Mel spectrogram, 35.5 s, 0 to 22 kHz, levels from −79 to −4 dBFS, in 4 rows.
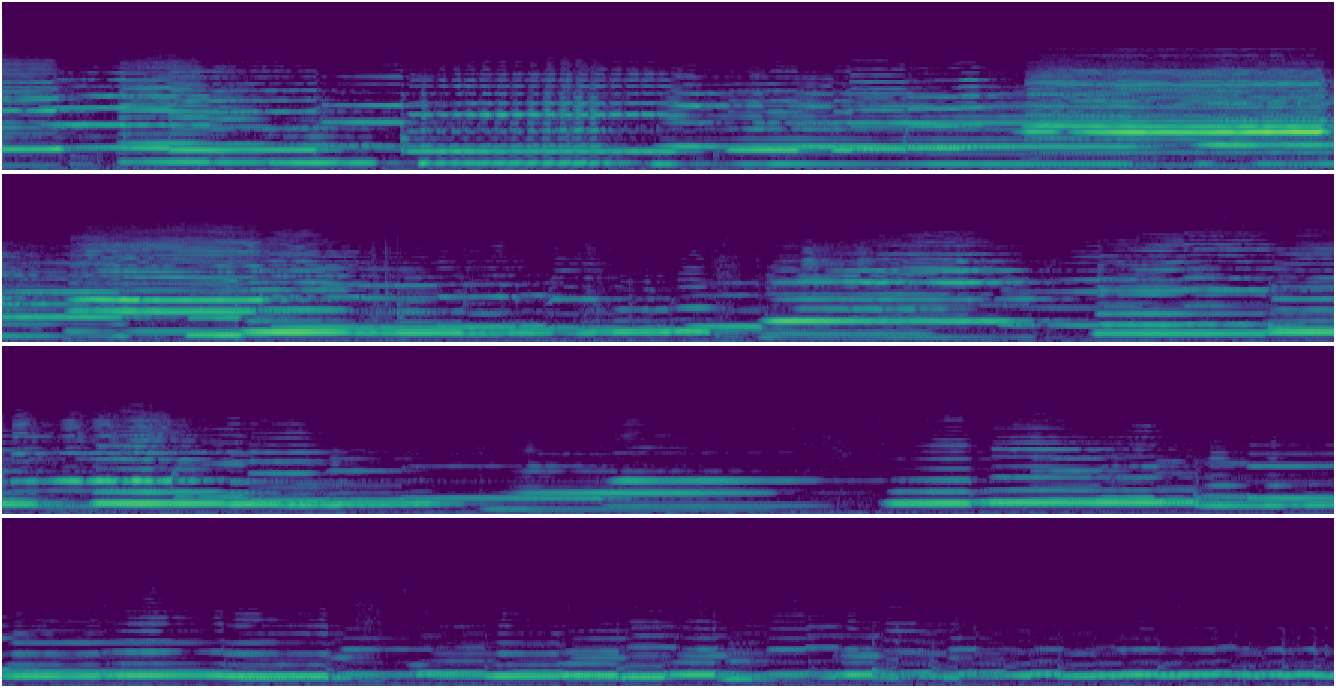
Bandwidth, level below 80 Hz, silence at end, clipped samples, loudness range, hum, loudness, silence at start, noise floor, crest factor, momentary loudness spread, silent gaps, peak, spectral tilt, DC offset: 14 kHz; -64 dBFS; 0 s; under 0.1%; 11 LU; none; -32 LUFS; 0 s; -58 dBFS; 18 dB; 13 LU; none; -14 dBFS; -6.5 dB/octave; under 0.1%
